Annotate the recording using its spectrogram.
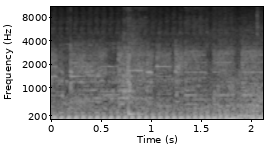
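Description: Small Polaris RZR side-by-side's engine idling with a rapid, even putter, under background music.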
